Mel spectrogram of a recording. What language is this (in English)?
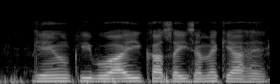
Hindi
